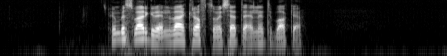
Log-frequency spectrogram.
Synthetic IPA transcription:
hʉnbəsʋæɾɡəɾɪnʋæːɾkʰɾɑft̪sɔmʋɪlsɛt̪əɛnət̪ʰɪbɑːkə̰

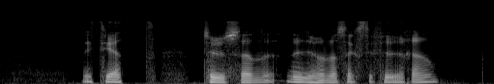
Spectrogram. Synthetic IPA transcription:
nɪt̪ʰːɪɛt̪ʰː | ʉ̟ːsənːiːʊhɵnd̪ɾasɛkst̪ɪfy̰ːɾa

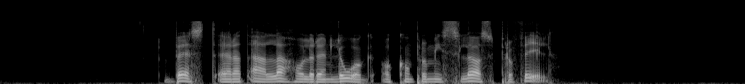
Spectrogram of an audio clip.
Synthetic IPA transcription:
bɛst̪ʰæɾat̪ʰalːaɦɔlːəɾɛnloːɡɔkʰːɔmpɾʊmɪsløːspʰɾʊfḭːl

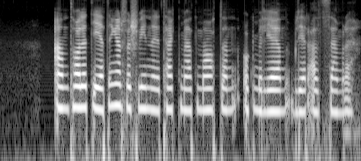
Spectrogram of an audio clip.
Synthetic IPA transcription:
ʔant̪ʰɑːlət̪jeːt̪nɪŋaɾfœʂvɪnːəɾɪt̪ʰak̚t̪meat̪mɑːt̪ənʔɔ̰kmɪljøːnblɪɾa̰lt̪sɛmɾə̰

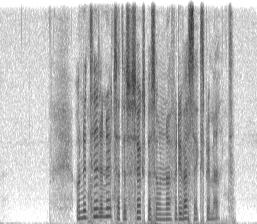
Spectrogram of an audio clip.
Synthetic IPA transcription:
ɵnd̪əʈʰiːd̪ənʉ̟ːt̪sat̪ʰːəssøːkspʰæʂuːnəɳafœɖɪvæʂaɛkspɛɾɪmɛ̰nt̪

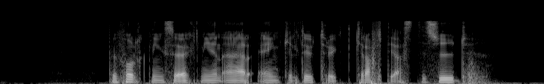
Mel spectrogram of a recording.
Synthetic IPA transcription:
b̥ɛfɔlknɪŋsøːknɪŋənʔæɾɛŋkəlt̪ʉ̟ːt̪ʰɾʏkt̪kʰɾʔaft̪ɪɡa̰st̪ʰɪsyːd̪

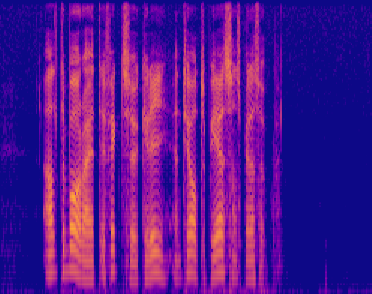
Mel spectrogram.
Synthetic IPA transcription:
ʔalt̪̚ɛbɑːɾaɾɛt̪ʰɛfɛkt̪søːkəɾiːɛnt̪ʰɛɑːt̪əɾpʰɪɛːsːɔmspeːlasɵ̰pː

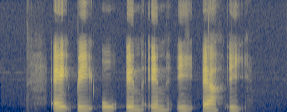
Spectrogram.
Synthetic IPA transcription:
ʔɛ̰ːb̥e̝̰ːo̝̰ːenenʔe̝̰ːæɐ̰ʔe̝̰ː

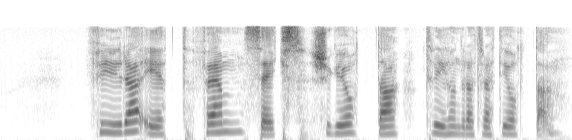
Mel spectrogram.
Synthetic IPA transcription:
fyːɾaʔɛt̪fɛmsɛksɕʉ̟ːɡʊɔt̪ːa | t̪ʰɾeːɦɵnd̪ɾat̪ʰɾɛt̪ːɪɔt̪ːa̰

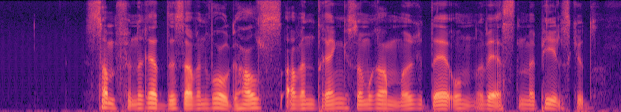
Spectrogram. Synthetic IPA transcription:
sɑmfʉnəʁɛd̪əsɑːʋeːnʋoːɡəhɑlsɑ̰ːʋeːnd̪ʁɛŋsɔmʁɑməʁd̪eːʔʊnə̰ʋeːsn̩meːpʰiːlskʉd̪

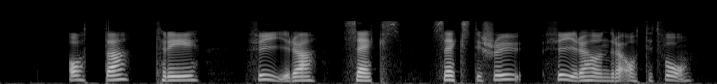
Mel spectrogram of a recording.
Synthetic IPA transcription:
ʔɔt̪ːa | t̪ʰɾeː | fyːɾa | sɛksː | ɛkst̪ɪɧʉ̟ː | fyːɾaɦɵnd̪ɾa̰ʔɔt̪ːɪt̪ʰv̥oː

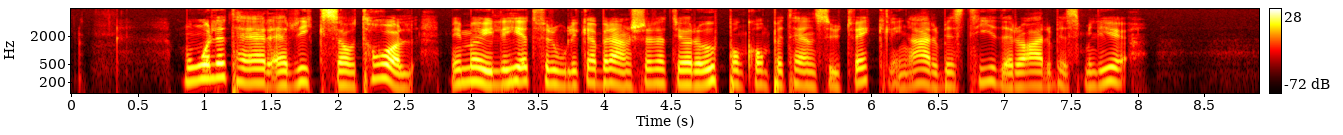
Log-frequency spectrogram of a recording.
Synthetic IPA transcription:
moːlət̪hæːɾæɾːɪksɑːvt̪ʰɑːl | memœjlɪɡheːt̪fœɾuːliːkabɾanʂəɾat̪jœːɾaɵpːɔmkʰɔmpət̪ʰɛnsʉ̟ːt̪vɛklɪŋaɾbɛt̪st̪ʰiːd̪əɾɔaɾbɛt̪smɪljøː

